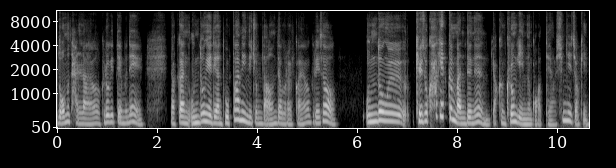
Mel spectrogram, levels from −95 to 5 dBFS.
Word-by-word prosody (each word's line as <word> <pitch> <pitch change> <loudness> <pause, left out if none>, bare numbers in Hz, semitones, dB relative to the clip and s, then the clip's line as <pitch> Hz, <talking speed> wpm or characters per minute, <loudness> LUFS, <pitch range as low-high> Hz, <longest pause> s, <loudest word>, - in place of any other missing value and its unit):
너무 170 +5 +1
달라요. 150 0 -5
그러기 195 +4 -1
때문에 170 -4 -4 0.6
약간 165 +3 +2
운동에 195 +4 +2
대한 165 -2 +1
도파민이 195 - +2
좀 160 -1 -6
나온다 160 +1 -3
그럴까요? 145 +4 -7
그래서 170 -4 -1 0.6
운동을 220 0 +4 0.2
계속 225 +5 +3
하게끔 350 -7 +3
만드는 165 - +1
약간 170 - -6
그런 215 +4 +3
게 170 - 0
있는 140 -1 -3
것 125 - -7
같아요, 125 -1 -11
심리적인. 225 - -3
175 Hz, 330 characters per minute, -25 LUFS, 155-215 Hz, 0.6 s, 운동을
